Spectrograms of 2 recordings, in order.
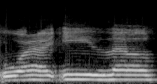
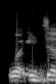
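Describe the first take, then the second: First: The consonant in the second word sounds soft. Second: The consonant in the second word sounds hard. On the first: The speaker calls it right. "Wa izal lembut" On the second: The speaker calls it wrong. "wa ijal lagi"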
